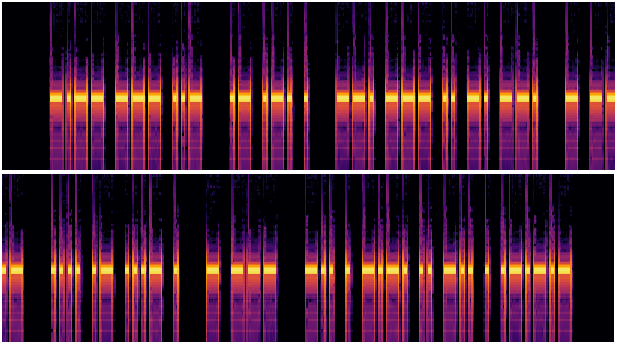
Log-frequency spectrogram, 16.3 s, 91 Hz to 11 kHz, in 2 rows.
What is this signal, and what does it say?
Morse code, heard as a keyed tone, about 22 wpm, 700 Hz. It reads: YOU ARE GOING TO HAVE TO DECIDE.
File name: practice / 22wpm / Sentences with 4-Word Phrases - 22wpm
